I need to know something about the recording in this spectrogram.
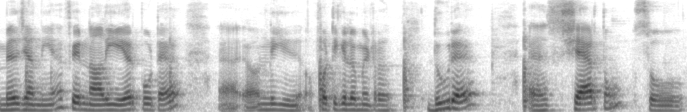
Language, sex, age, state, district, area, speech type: Punjabi, male, 30-45, Punjab, Rupnagar, urban, spontaneous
